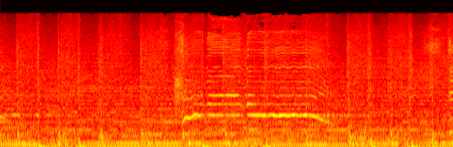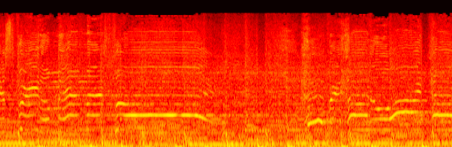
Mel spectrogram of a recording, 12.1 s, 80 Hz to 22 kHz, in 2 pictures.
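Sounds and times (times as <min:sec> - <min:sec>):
live band with drums and bass: 0:00.0 - 0:12.0.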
